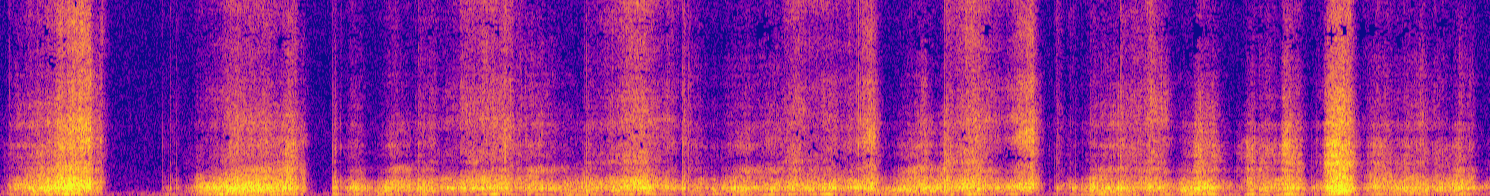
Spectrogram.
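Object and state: Textured canvas painting scratched with nails.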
